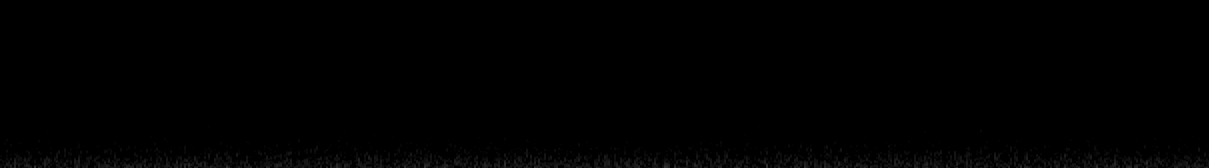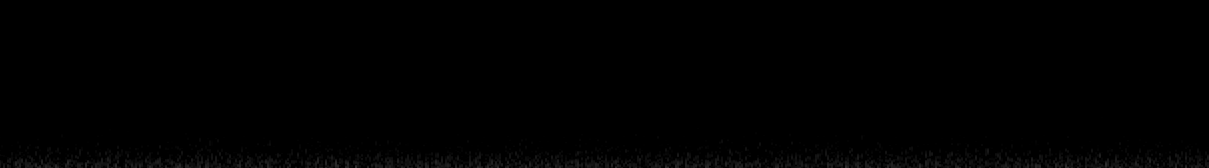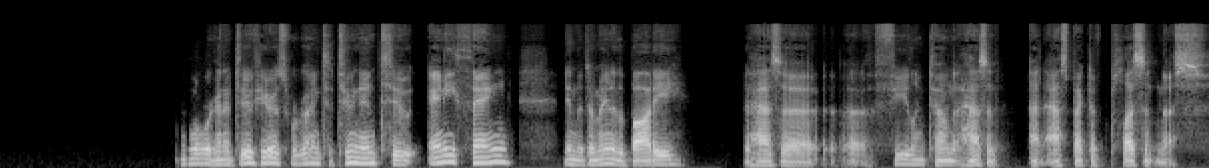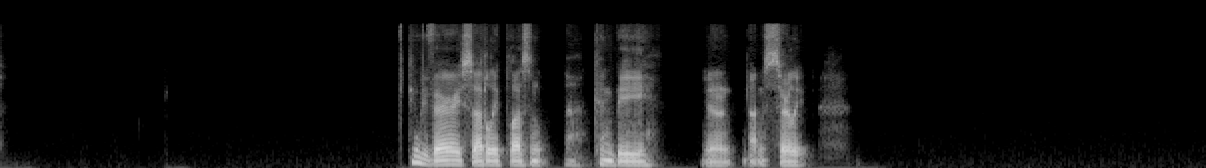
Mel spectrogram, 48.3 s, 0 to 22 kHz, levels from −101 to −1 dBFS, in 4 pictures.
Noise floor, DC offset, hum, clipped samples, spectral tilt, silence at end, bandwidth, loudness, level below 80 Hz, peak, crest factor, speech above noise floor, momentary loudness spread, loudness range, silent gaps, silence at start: under -90 dBFS; under 0.1%; none; under 0.1%; -6 dB/octave; 4.05 s; 12.5 kHz; -26 LUFS; -56 dBFS; -6 dBFS; 24 dB; over 65 dB; 12 LU; 8 LU; none; 25.95 s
